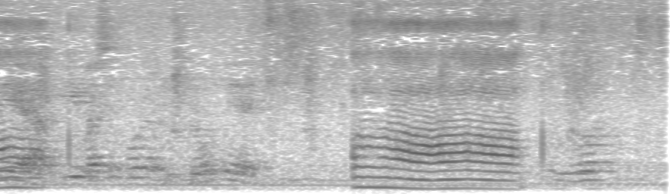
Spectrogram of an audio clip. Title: my pug snore 😀😀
